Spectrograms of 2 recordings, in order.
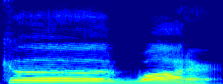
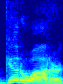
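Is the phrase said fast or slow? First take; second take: slow; fast. First: The phrase is said very slowly. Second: The phrase is said quickly. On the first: The speaker calls it right. "câmera lenta" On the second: The speaker calls it wrong. "Se eu ficar falando rápido"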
